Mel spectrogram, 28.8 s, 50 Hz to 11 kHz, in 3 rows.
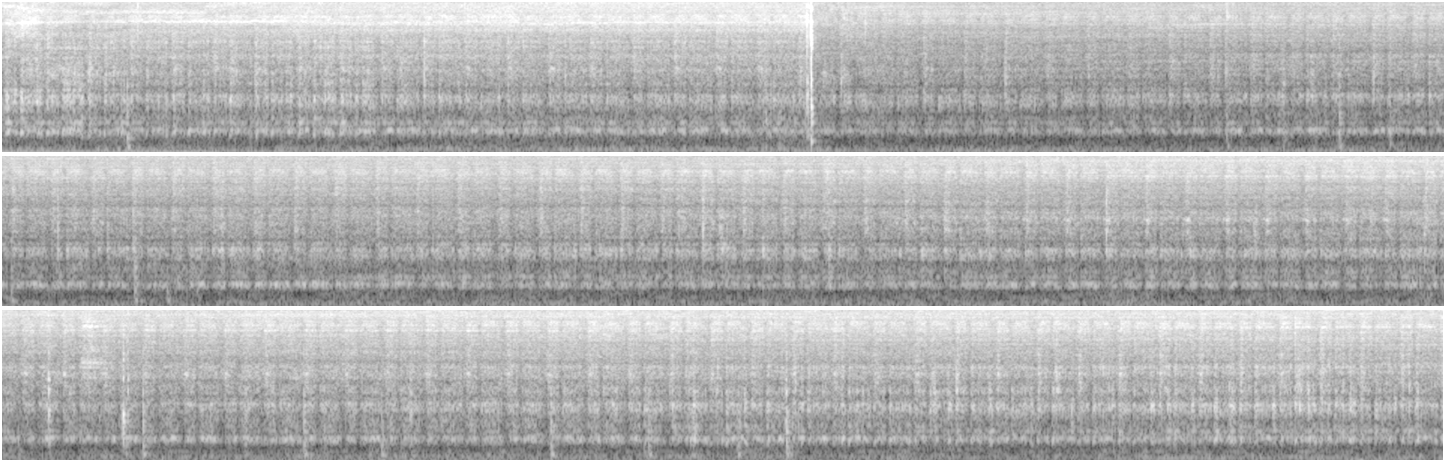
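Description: Jensen model live steam engine with a No. 20 cylinder and 3-inch boiler running under steam: a steady hiss of steam, a little quieter after a single sharp click about five seconds in, with a couple of faint clicks later on.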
